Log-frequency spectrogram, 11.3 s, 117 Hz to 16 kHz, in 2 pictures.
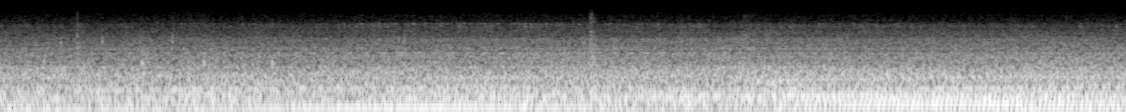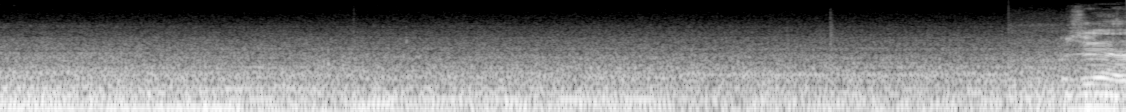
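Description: A 2013 RAM 3500 Laramie Longhorn dual-rear-wheel heavy-duty pickup drives along with a steady, loud low engine and road drone that holds throughout, with a brief clunk near the end.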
